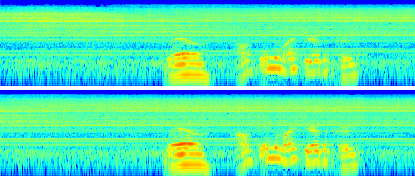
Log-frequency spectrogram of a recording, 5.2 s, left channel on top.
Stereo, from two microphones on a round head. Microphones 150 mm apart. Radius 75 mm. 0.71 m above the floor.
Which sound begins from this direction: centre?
A man speaking, at 2.0 s.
